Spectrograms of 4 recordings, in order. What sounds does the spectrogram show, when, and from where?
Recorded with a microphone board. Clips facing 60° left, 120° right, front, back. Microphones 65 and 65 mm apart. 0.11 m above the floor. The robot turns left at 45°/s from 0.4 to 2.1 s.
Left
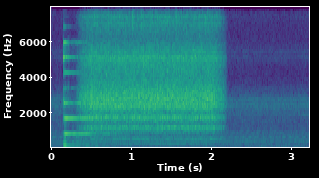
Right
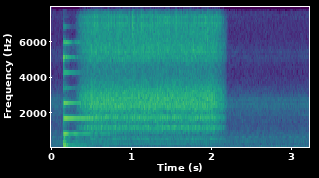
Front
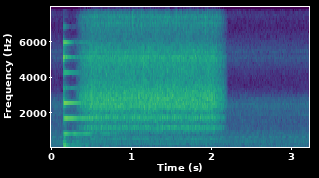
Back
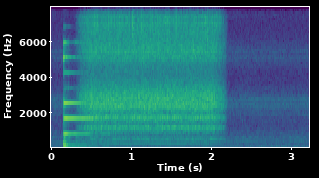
0.1 s a guitar: 125° right, 1.0 m; by 0.6 s 135° right, 1.0 m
